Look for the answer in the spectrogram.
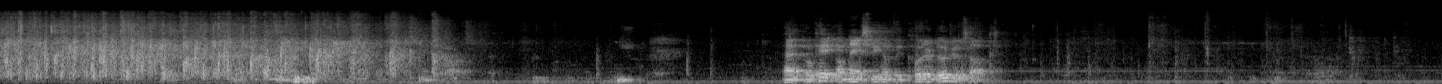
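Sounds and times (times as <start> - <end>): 
crowd applauding: 0.0 - 4.9
speech: 7.8 - 10.0.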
